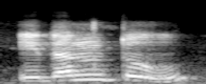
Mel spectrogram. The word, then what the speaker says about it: इदन्तु: देवी पठति अग्रे इदन इदन्तु तो वहां तू जो है दीर्घ उकार आप उच्चारण कर रहे है वो भी ध्यान रखें इदन्तु दिव्या बाकी सब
